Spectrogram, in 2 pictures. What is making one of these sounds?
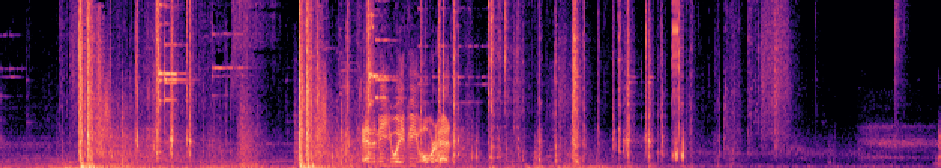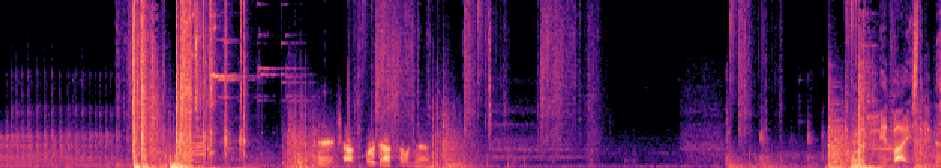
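A scoped sniper rifle fires sharp, booming shots.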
